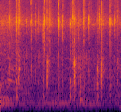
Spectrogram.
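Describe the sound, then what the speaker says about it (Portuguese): A congregation at an outdoor street church service in Fortaleza, Brazil, breaks into a short burst of brisk clapping, a crowd of hands beating fast and fairly close, mixed with faint voices. "Palmas para Jesus."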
